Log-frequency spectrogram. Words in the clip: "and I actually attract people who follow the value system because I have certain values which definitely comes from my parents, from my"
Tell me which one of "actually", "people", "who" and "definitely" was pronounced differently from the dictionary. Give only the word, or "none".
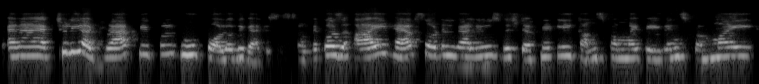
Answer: none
